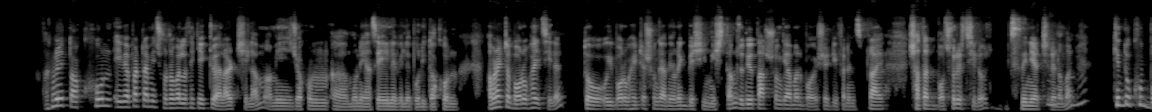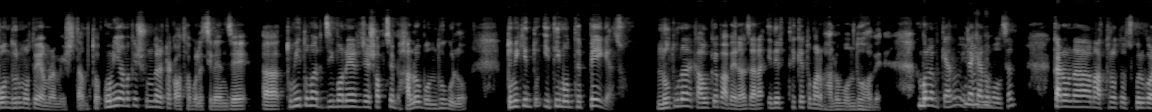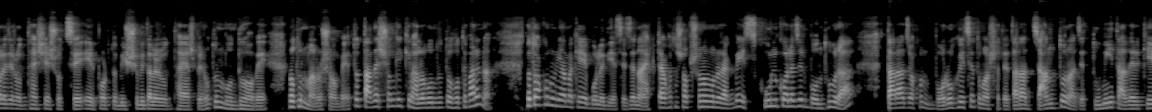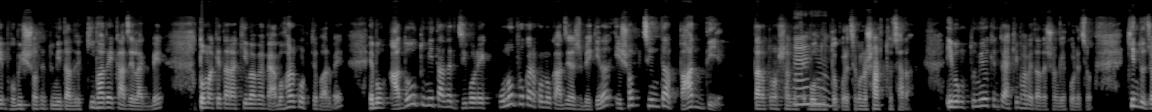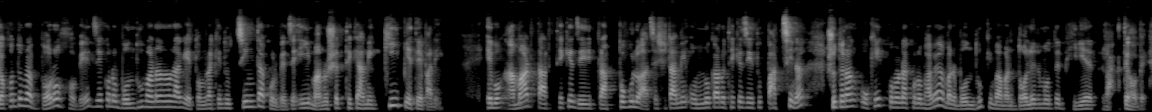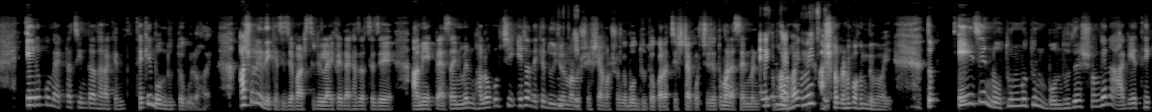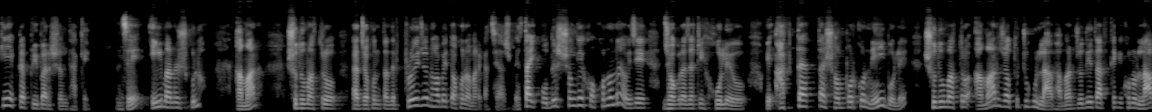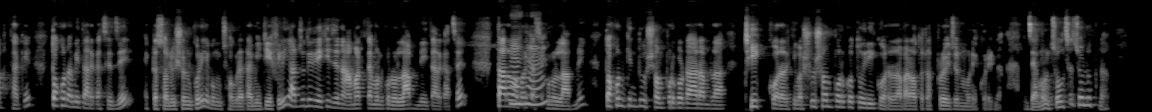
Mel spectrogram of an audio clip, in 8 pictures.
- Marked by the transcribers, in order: in English: "difference"; "কেননা" said as "কাননা"; tapping; laughing while speaking: "আসো আমরা বন্ধু হই"; horn
- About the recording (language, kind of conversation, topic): Bengali, podcast, পুরনো ও নতুন বন্ধুত্বের মধ্যে ভারসাম্য রাখার উপায়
